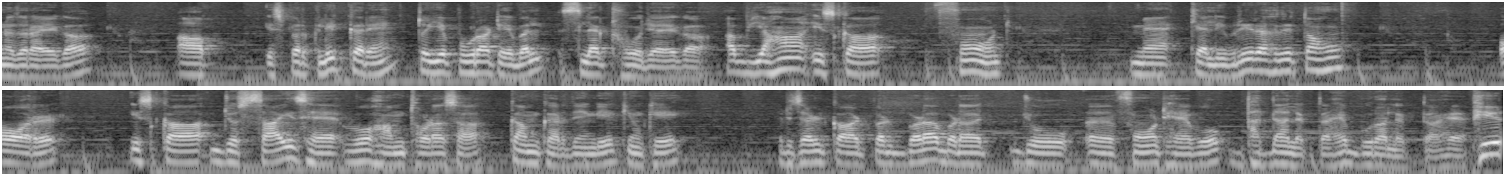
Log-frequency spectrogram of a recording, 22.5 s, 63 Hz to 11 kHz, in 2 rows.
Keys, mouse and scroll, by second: 1.5 click, 7.5 click, 7.6 click, 8.9 c, 10.1 Return, 13.2 click, 15.0 click, 22.3 click.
